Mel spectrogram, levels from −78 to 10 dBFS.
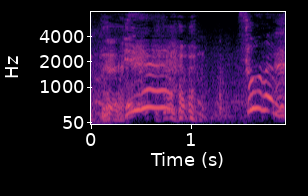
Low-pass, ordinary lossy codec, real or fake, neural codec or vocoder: none; none; real; none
